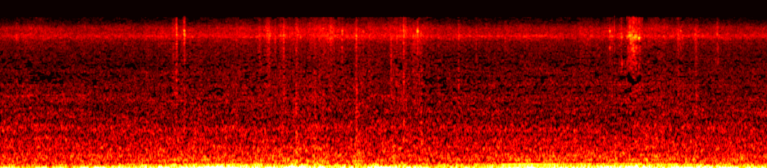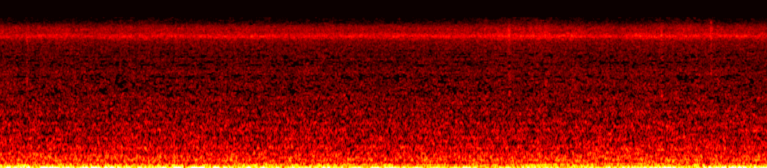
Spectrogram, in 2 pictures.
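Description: A car's engine rumbles from inside the cabin while driving.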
